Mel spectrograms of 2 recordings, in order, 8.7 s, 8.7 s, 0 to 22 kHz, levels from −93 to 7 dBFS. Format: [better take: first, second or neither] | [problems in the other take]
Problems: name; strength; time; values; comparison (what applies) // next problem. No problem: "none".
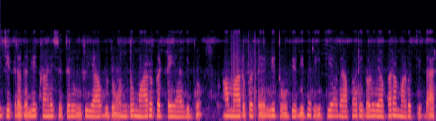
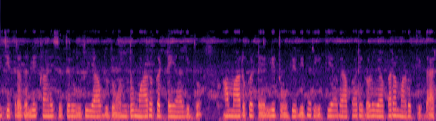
second | noise reduction (neural separator model SepFormer DNS4)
